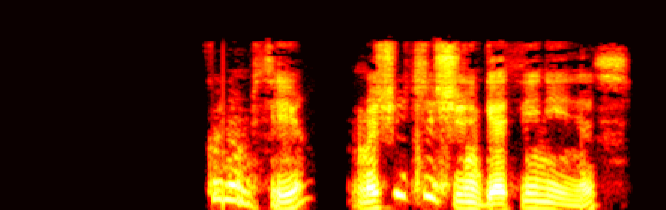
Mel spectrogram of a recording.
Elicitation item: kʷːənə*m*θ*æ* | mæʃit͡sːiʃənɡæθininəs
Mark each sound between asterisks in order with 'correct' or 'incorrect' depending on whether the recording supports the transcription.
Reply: correct, incorrect

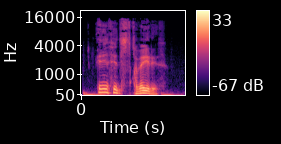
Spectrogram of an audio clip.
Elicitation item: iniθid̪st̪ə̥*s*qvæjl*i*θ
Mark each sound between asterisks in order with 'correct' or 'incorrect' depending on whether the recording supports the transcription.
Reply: incorrect, correct

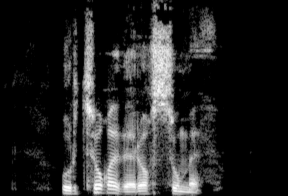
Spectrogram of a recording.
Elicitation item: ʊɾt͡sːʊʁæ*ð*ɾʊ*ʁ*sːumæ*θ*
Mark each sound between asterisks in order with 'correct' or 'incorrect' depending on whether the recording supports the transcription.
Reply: correct, correct, correct

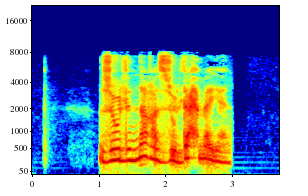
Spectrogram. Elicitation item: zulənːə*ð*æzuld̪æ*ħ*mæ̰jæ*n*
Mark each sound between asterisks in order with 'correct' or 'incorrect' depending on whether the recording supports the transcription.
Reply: incorrect, correct, correct

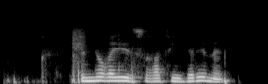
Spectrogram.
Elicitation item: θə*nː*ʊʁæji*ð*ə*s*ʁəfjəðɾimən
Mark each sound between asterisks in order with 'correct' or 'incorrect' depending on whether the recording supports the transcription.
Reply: correct, correct, correct

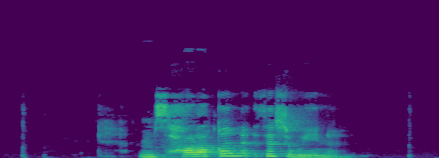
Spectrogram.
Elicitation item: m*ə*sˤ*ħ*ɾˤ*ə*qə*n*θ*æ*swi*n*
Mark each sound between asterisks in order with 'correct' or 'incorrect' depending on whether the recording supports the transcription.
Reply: correct, correct, incorrect, correct, correct, correct

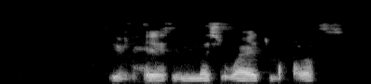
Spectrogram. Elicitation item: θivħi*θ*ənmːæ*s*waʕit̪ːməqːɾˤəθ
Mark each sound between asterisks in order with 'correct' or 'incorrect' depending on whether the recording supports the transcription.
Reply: correct, correct

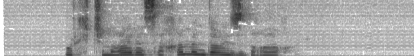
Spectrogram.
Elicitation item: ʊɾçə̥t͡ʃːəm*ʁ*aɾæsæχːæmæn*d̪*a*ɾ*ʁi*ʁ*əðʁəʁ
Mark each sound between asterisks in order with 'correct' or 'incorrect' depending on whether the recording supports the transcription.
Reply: correct, correct, incorrect, incorrect

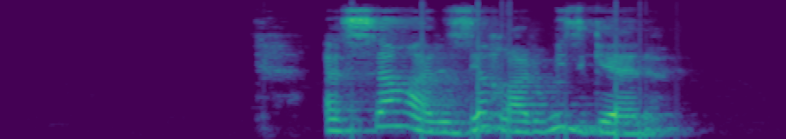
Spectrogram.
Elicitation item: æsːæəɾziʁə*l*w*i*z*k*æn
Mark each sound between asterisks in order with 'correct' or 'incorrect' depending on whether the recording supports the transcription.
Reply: incorrect, correct, incorrect

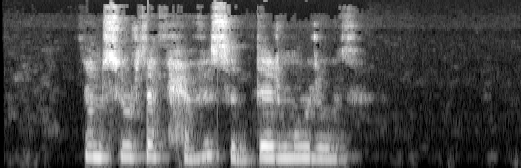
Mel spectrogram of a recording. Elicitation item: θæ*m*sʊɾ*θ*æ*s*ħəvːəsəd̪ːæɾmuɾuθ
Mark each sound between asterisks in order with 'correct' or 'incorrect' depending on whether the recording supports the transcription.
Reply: correct, correct, incorrect

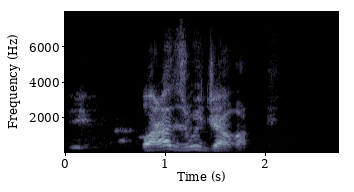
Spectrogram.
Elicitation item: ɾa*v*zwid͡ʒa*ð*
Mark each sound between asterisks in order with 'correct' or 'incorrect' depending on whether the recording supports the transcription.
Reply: incorrect, incorrect

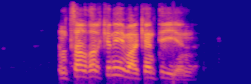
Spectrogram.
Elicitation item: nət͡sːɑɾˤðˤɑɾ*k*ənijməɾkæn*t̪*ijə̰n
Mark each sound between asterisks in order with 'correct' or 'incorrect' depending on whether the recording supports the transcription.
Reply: correct, correct

